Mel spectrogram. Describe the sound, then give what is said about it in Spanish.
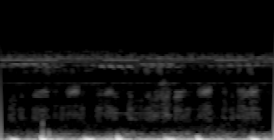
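A steady, heavy heartbeat thumps low, roughly two beats per second, over a faint sustained hum; no one speaks. “y nuestros corazones laten más fuerte.”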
